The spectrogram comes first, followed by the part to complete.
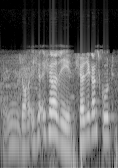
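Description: A man with a fairly high voice talks over a thin phone line. He speaks casually and briefly, with a stubborn, insistent manner. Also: animated, normal speed, a crowd in the background. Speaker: prank callee baiting phone scammers. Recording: muffled narrowband phone line.

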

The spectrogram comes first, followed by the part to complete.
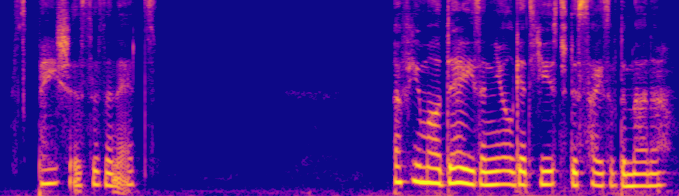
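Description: Slow, soft-spoken flirtatious vampire noblewoman, played by a woman. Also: mid-range voice. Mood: teasing, instructive. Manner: soft, intimate, teasing, often dropping to a whisper. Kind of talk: ASMR roleplay.

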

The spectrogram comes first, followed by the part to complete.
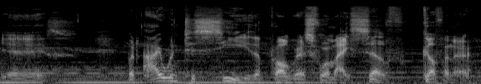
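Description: An actor playing a sinister, gloating emperor in a science-fiction audio drama, speaking in a regal, menacing, drawn-out manner. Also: male voice, sits low, very animated, music in the background, heavily acted. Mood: sly, commanding. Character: sinister, gloating galactic emperor, probing and suspicious.

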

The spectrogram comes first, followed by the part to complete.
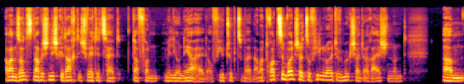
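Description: A man in his thirties with a slightly rough, husky voice at an average pitch. He talks freely and informally as a guest on a podcast video call, leaning on slang and emphasis to make his points. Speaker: podcast guest, content creator and streamer. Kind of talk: casual interview chat. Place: indoor room, video call.

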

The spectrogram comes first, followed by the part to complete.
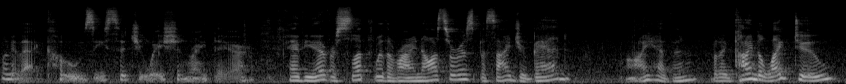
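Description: A woman reading a picture book aloud expressively, with deliberate phrasing and dramatic pauses. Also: fairly low pitch, slight background noise. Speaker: librarian reading picture books aloud to children. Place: indoors in a library room with bookshelves.

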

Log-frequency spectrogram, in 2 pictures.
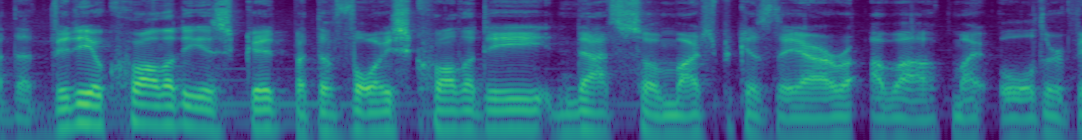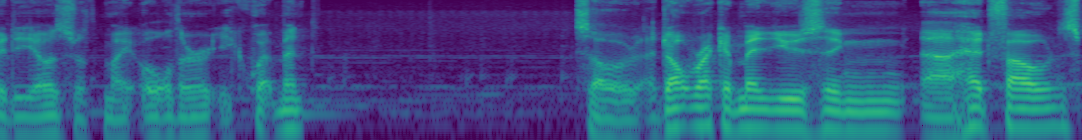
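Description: A man hosting a casual gameplay tutorial, relaxed and step by step, who is losing his voice. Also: low-pitched. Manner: relaxed, walks viewers through step by step. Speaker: gaming channel host.

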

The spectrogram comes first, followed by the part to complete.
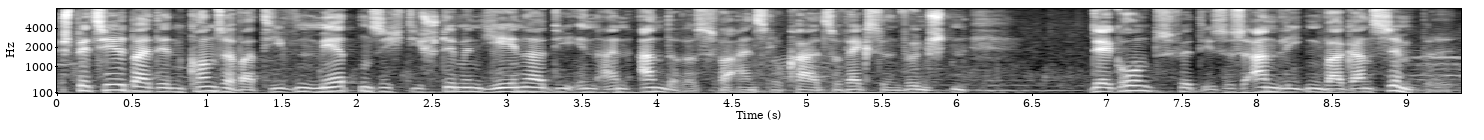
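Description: A man narrating a period mystery audio drama in a measured, literary manner. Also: mid-range voice, a bit bright, natural voice. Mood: measured narration. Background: music under the voice.

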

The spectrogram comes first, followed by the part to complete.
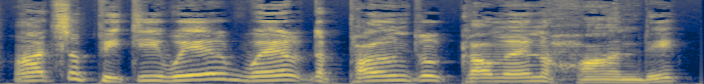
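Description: A man's voice: high voice, animated, unhurried, voice pushed up. A man voicing a wily, unruffled Scottish sea captain in a storybook, with a drawling, coolly sly manner. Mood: breezy.

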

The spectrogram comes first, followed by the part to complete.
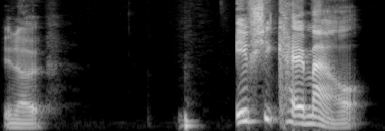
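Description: A man's voice: mid-range voice, wildly swooping pitch, takes it slowly, creaky, sharp tone. A man in his thirties giving blunt, heated reaction commentary with lots of stammered restarts, recorded on a studio mic in a small room. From Germany. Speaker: podcast host reacting to a documentary. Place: small room with purple lighting. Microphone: studio mic on boom, earphones.

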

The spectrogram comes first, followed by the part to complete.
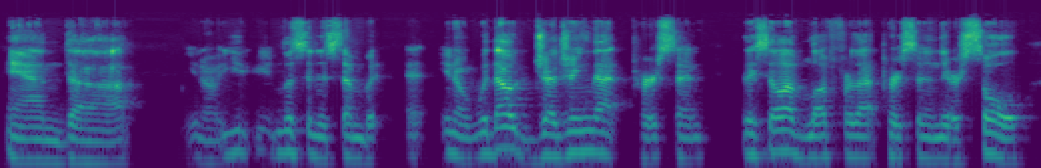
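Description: A man in his thirties speaking as a client on a video call from an office, in a deliberate but blunt, assertive way. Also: mid-range voice. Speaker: prospective coaching client, public speaker. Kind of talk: conversational sales video call. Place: small indoor office. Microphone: video call, computer microphone.

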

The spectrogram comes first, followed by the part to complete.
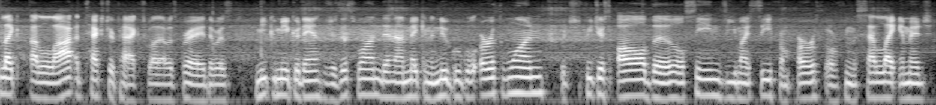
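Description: A man's voice: mid-range voice, steady tone, normal speed, fairly bright tone, low-quality recording. Male gamer narrating, chatty and meandering, mid-range voice, recorded with audible background noise. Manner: rambling, self-amused, loses his train of thought. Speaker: gameplay narrator. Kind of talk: casual game commentary.

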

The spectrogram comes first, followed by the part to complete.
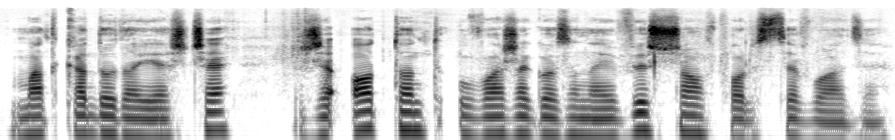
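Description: A man's voice: mid-range voice, unhurried, clear, resonant tone, dry recording. A man reading scripted documentary narration for an audio play.

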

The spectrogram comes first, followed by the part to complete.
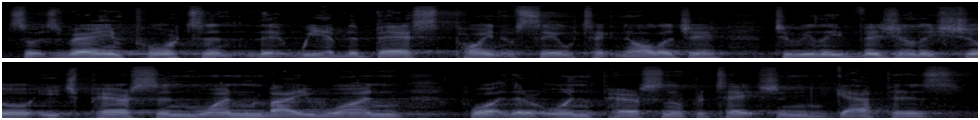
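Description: Joking panelist in a big hall. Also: male voice, lowish voice, moderate pace, hardly any pauses. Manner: relaxed, joking, conversational. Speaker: insurance executive panelist. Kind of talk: conference panel discussion. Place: large conference hall stage. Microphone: headset mic. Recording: long hall reverb.

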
